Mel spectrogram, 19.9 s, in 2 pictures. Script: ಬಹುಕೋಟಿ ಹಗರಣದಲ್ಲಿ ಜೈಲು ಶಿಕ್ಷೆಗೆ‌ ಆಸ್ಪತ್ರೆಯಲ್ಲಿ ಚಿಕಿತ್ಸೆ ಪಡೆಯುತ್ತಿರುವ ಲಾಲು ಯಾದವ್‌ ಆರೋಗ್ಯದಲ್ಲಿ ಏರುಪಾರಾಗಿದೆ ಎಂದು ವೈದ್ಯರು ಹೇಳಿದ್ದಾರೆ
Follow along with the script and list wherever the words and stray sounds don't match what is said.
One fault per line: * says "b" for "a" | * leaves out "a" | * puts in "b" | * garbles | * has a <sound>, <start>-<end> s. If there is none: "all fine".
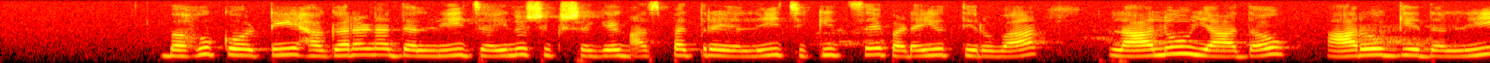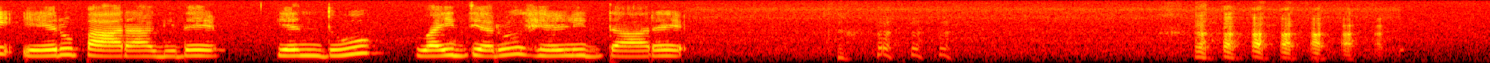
* has a laugh, 15.4-16.3 s
* has a laugh, 17.6-19.2 s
